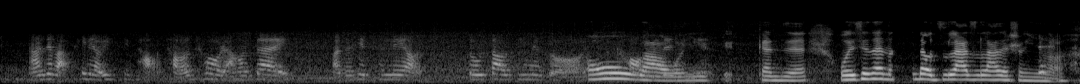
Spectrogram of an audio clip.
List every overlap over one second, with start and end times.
5.9-7.1

